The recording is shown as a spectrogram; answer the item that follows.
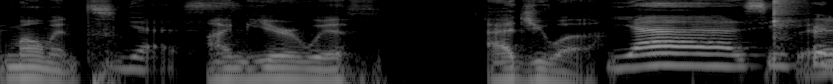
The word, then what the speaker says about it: Adjoa: I'm here with Adjoa. Yes, you There pronounced we go.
